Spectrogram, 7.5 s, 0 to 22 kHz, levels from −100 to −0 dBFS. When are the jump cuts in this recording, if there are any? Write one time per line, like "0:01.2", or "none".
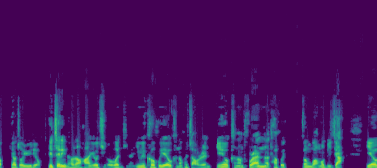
0:00.9

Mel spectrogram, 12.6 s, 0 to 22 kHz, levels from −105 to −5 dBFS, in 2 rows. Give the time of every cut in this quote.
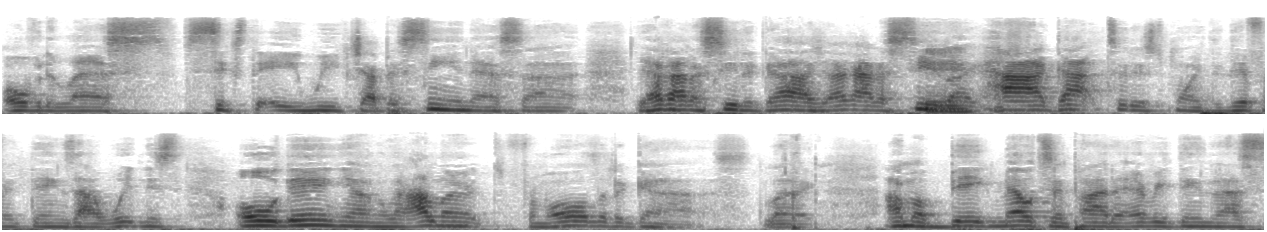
none

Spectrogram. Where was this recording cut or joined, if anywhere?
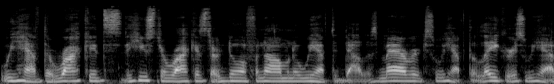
none

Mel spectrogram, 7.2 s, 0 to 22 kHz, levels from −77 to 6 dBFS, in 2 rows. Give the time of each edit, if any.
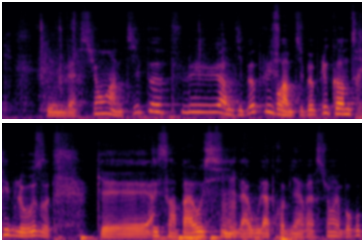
0:02.7
0:05.1

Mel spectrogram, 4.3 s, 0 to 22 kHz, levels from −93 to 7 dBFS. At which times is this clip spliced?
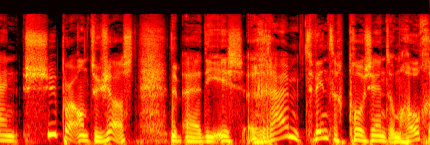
0:01.8
0:02.5

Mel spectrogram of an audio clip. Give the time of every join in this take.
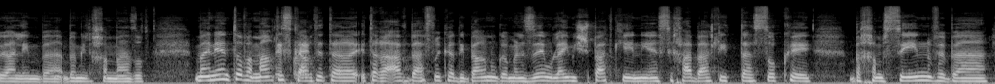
none

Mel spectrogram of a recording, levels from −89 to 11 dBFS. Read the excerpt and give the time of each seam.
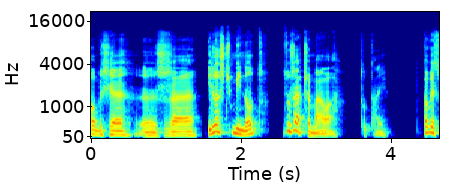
0:01.5
0:02.6

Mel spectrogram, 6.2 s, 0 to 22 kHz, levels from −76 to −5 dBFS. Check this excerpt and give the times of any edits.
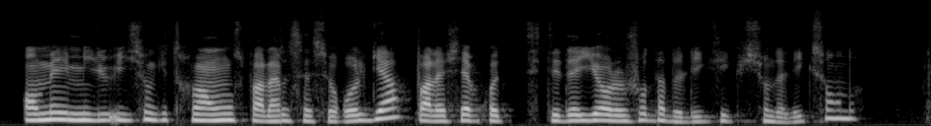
0:01.9
0:02.8
0:03.4
0:04.4

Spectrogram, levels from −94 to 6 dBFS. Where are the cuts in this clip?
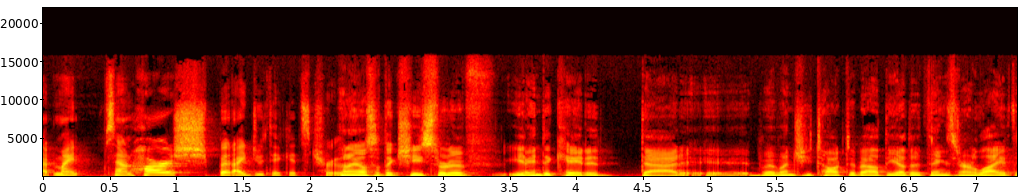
0:03.6

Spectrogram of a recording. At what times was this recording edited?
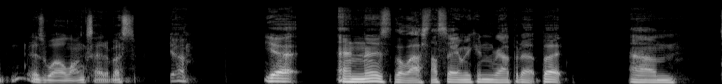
0:03.9
0:04.3

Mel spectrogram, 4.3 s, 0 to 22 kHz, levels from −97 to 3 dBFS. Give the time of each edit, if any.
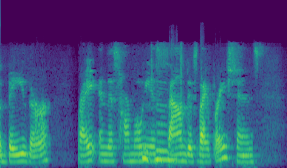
0:02.9

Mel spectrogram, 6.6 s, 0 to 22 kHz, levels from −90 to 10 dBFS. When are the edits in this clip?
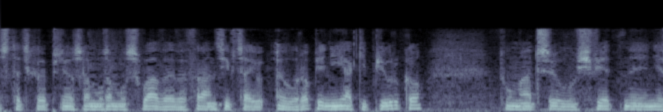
0:01.0

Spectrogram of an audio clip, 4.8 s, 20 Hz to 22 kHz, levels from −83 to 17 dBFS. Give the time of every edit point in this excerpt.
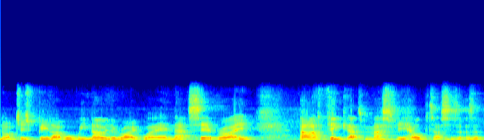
none

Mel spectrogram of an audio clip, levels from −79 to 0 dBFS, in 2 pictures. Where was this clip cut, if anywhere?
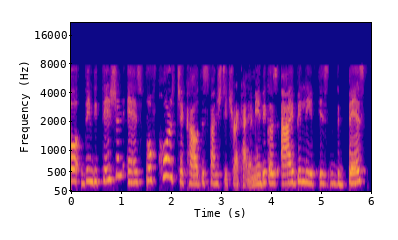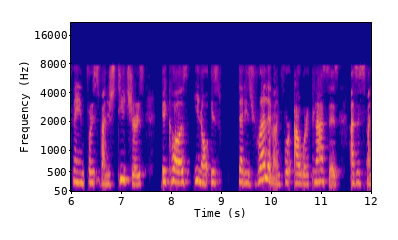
0:01.5
0:05.1
0:06.3
0:08.4
0:09.4

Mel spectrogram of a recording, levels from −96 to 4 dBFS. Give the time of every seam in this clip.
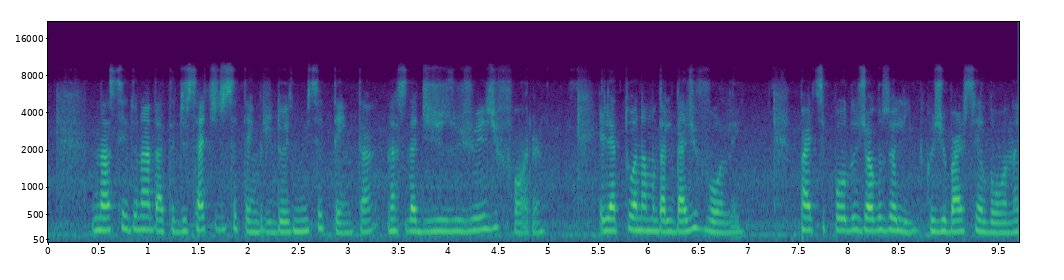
none

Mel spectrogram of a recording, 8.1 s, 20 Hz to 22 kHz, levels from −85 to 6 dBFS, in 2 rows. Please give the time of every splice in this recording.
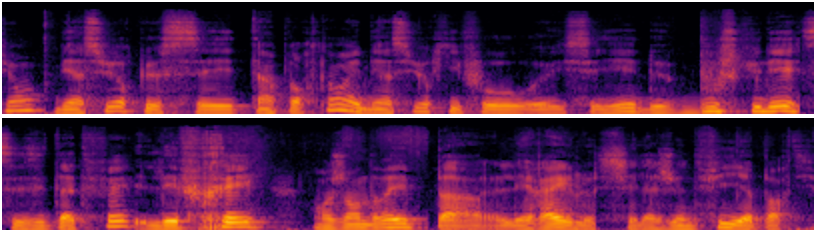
none

